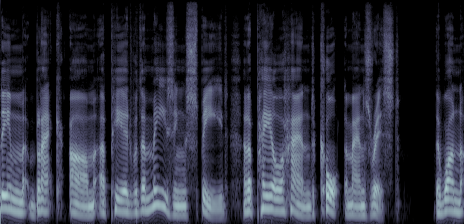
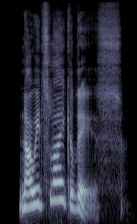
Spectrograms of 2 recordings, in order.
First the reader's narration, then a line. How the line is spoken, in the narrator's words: said Maledict calmly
